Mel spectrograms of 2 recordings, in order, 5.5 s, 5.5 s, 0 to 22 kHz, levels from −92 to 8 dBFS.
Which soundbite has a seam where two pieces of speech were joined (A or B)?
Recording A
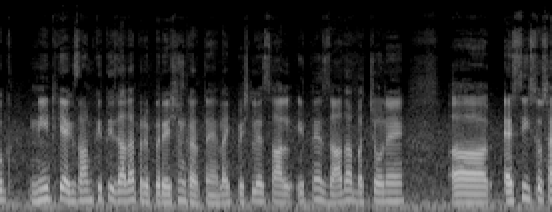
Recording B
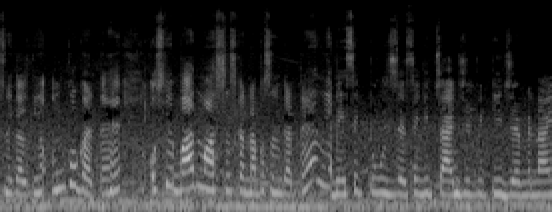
B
